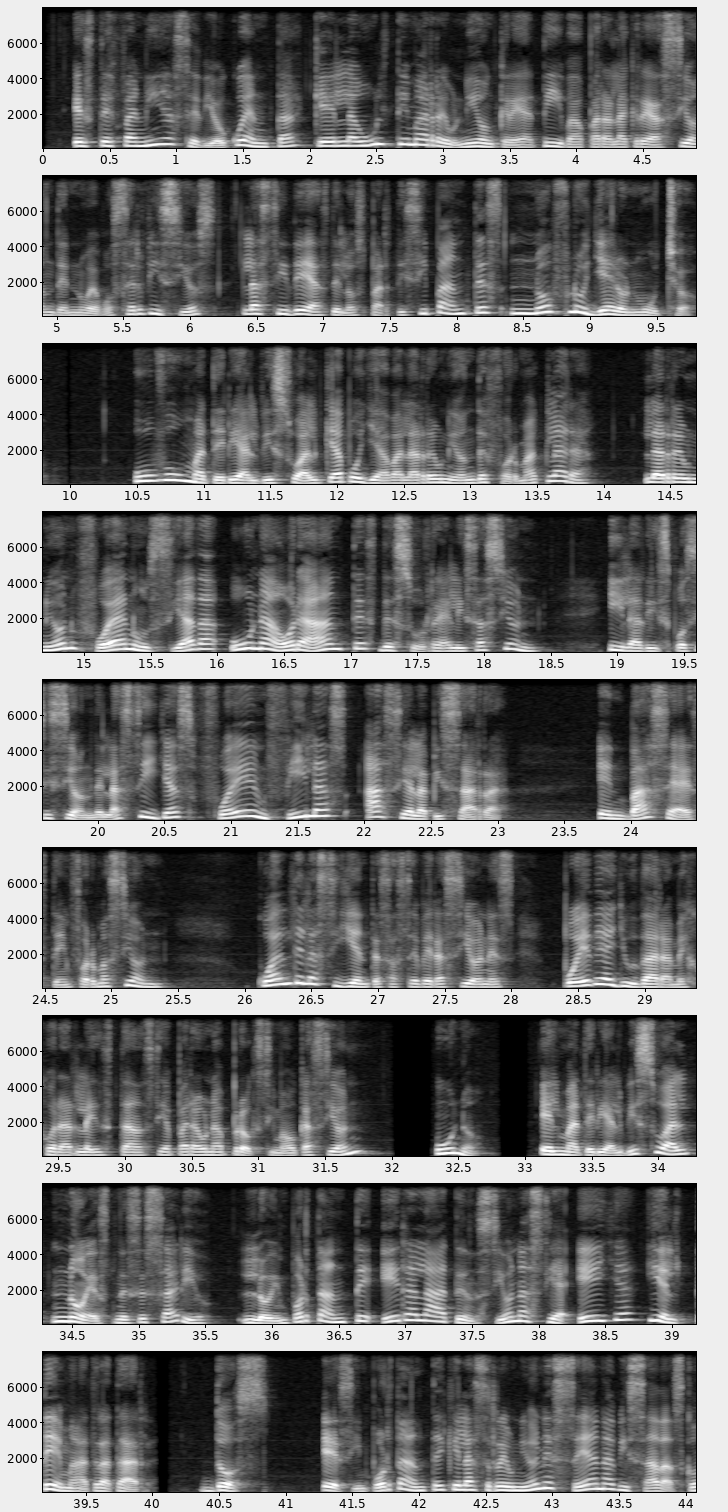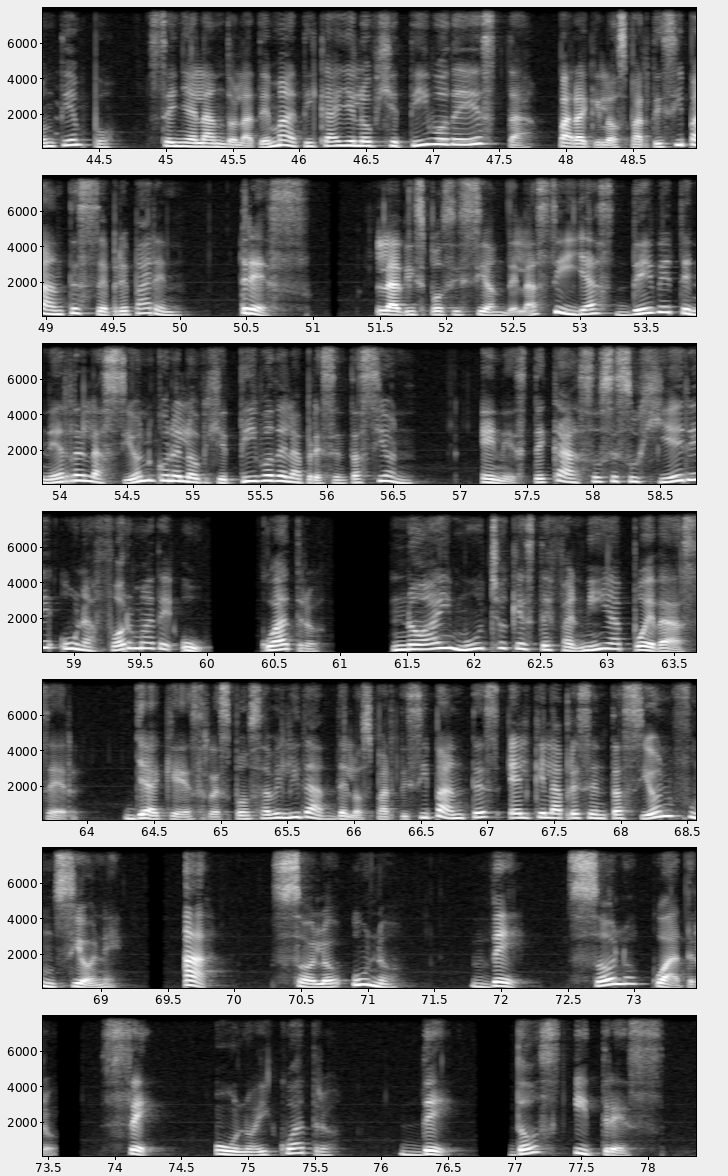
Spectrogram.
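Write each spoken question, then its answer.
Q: En base a esta información, ¿cuál de las siguientes aseveraciones puede ayudar a mejorar la instancia para una próxima ocasión?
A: D: 2 y 3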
